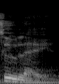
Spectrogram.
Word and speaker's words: Thule: society within germany called the soul society sometimes alternatively pronounced thule that had sub-factions within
